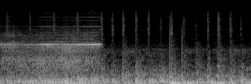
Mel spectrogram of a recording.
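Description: An A-10 Thunderbolt Warthog jet flies by with a steady engine roar and a high whine that cuts off after a second, leaving a rumbling drone marked by short repeated pulses.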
